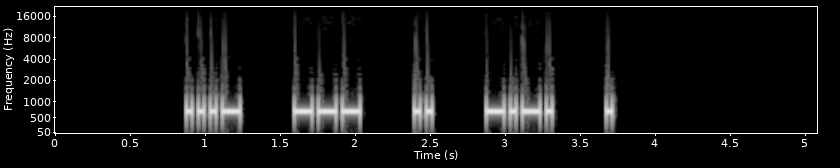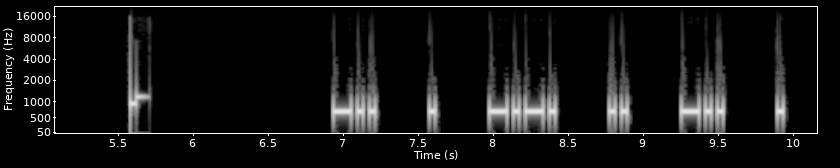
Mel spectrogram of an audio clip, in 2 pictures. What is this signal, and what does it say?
Morse code, heard as a keyed tone, about 30 wpm, spaced as for 17 wpm, 700 Hz. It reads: VOICE DECIDE
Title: 3x Character Spacing - Top 500 Words - 30wpm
